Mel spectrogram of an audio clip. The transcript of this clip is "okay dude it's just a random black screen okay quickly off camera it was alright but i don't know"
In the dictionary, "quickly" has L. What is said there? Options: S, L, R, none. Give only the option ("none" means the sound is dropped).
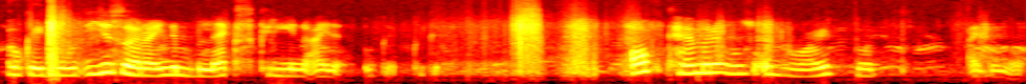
none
